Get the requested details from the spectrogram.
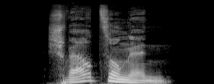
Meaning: plural of Schwärzung
- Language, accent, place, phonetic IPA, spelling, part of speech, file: German, Germany, Berlin, [ˈʃvɛʁt͡sʊŋən], Schwärzungen, noun, De-Schwärzungen.ogg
